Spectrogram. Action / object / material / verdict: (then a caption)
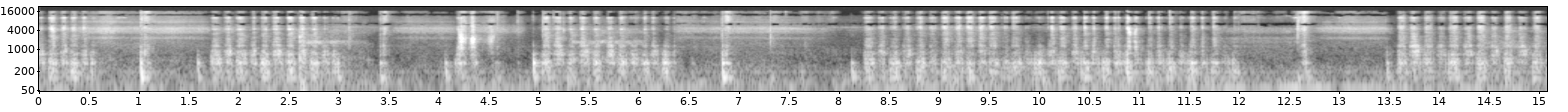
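scrape / cardboard scratch card scraped with a plastic disc / cardboard / none. A hand scratches the silver latex coating off a thin, flat cardboard "Super Pé-de-Meia" scratch-off lottery ticket lying on a wooden table, using the edge of a black round plastic scraper disc. Dense, raspy scraping strokes come in bursts separated by short pauses, with occasional sharp taps and clicks standing out above the gritty rubbing.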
